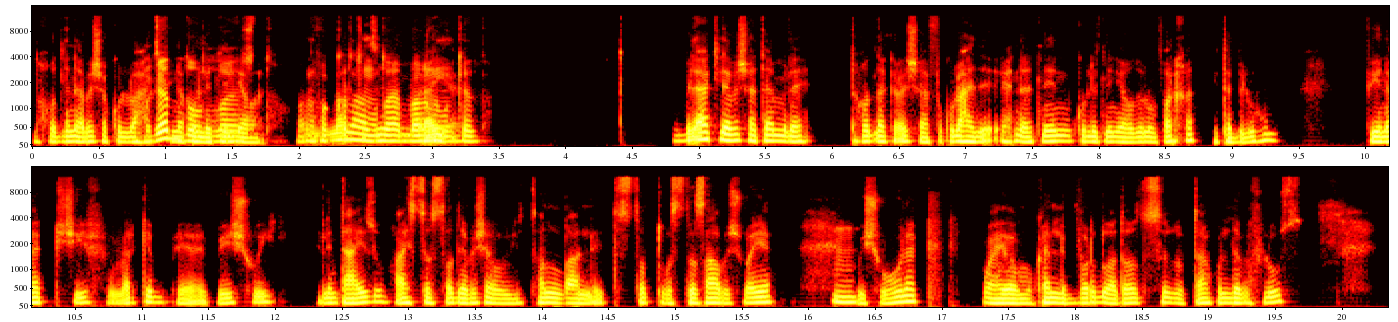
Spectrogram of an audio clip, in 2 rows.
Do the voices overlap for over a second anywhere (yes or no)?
yes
